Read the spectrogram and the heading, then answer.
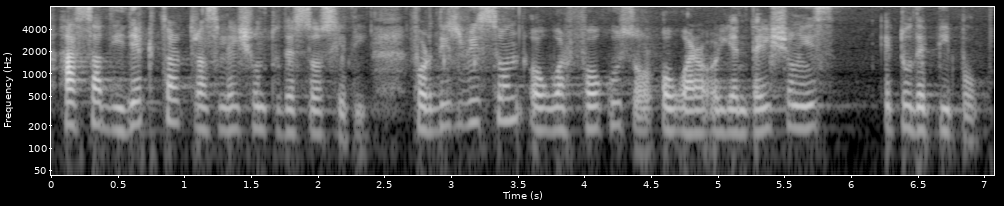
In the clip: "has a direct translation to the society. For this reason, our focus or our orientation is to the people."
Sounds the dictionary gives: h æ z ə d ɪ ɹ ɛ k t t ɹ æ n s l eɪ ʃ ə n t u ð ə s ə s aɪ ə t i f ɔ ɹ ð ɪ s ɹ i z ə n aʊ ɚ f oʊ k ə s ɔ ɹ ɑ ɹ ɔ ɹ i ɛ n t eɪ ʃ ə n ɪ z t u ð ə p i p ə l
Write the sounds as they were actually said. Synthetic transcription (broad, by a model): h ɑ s ə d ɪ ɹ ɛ k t t ɹ æ n s l eɪ ʃ ə n t u ð ə s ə s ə t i f ɔ ɹ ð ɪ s ɹ i s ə n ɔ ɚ f oʊ k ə s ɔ w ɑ ɹ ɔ ɹ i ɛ n t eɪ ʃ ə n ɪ s t u ð ə p i p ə l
